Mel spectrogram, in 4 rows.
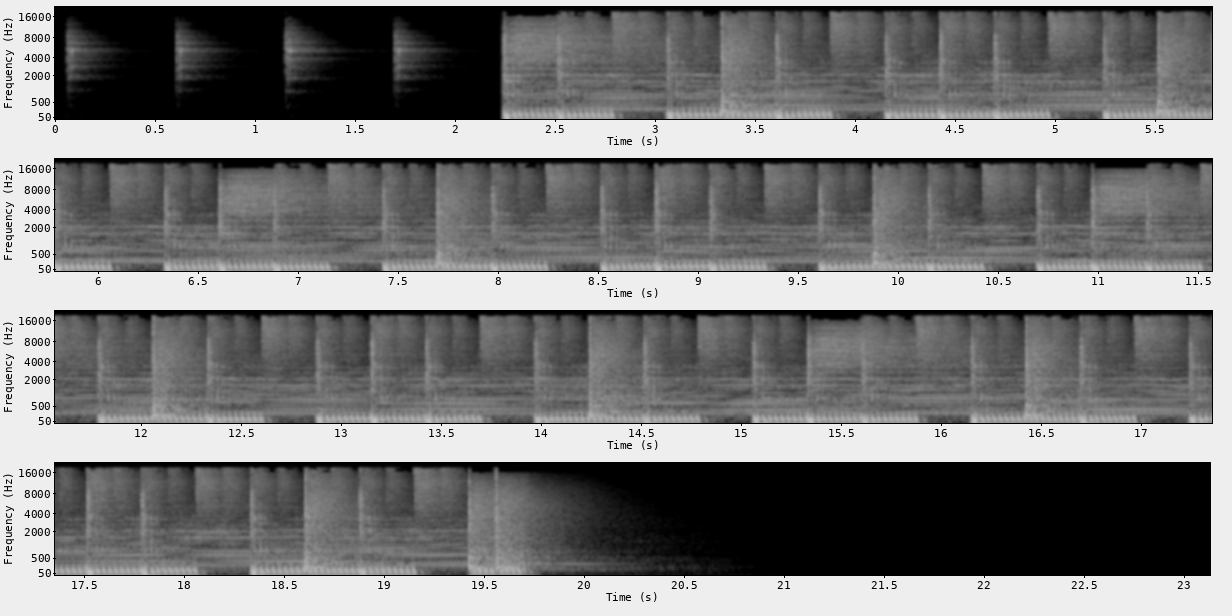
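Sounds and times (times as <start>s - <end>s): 
backing track: 2.3s - 20.2s.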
